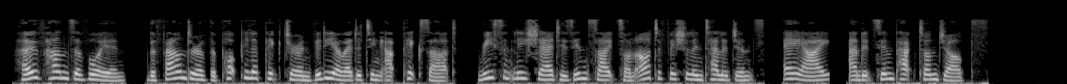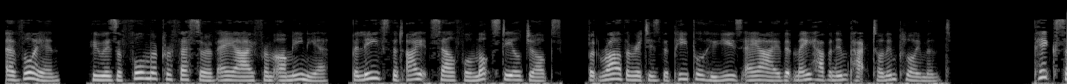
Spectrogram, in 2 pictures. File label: English Advanced FAST Reading; AI A Tool to Enhance Human Capabilities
